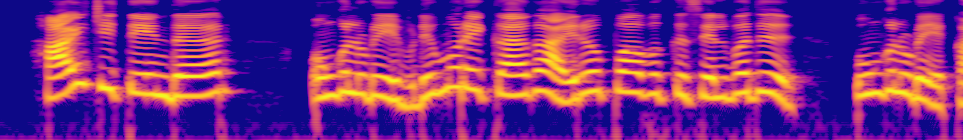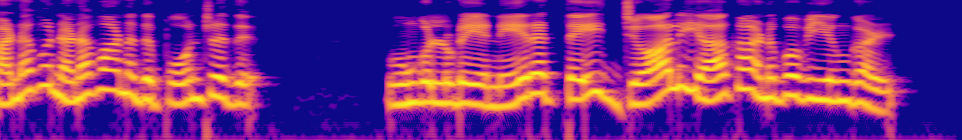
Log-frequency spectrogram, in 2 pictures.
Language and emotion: Tamil, happy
